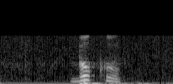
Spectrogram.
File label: "beaucoup", french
